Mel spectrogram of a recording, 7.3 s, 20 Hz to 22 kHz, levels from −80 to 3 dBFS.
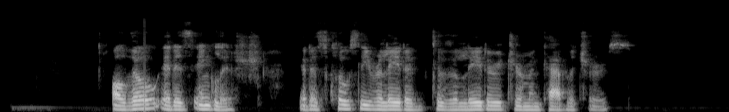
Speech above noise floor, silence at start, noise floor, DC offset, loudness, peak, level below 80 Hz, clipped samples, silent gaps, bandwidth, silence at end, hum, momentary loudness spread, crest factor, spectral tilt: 58 dB; 1.1 s; -78 dBFS; under 0.1%; -21 LUFS; -4 dBFS; -58 dBFS; under 0.1%; none; 7.4 kHz; 1.05 s; none; 16 LU; 18 dB; -8 dB/octave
